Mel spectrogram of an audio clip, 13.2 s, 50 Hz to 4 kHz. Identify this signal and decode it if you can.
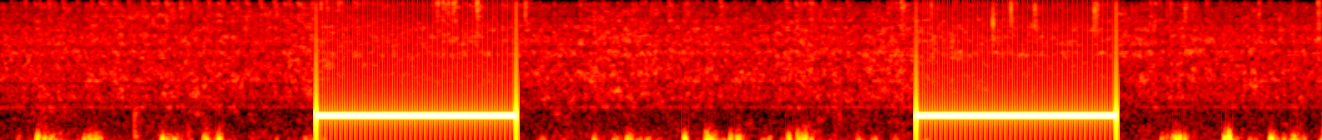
Ringback tone (North America), 440 + 480 Hz.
